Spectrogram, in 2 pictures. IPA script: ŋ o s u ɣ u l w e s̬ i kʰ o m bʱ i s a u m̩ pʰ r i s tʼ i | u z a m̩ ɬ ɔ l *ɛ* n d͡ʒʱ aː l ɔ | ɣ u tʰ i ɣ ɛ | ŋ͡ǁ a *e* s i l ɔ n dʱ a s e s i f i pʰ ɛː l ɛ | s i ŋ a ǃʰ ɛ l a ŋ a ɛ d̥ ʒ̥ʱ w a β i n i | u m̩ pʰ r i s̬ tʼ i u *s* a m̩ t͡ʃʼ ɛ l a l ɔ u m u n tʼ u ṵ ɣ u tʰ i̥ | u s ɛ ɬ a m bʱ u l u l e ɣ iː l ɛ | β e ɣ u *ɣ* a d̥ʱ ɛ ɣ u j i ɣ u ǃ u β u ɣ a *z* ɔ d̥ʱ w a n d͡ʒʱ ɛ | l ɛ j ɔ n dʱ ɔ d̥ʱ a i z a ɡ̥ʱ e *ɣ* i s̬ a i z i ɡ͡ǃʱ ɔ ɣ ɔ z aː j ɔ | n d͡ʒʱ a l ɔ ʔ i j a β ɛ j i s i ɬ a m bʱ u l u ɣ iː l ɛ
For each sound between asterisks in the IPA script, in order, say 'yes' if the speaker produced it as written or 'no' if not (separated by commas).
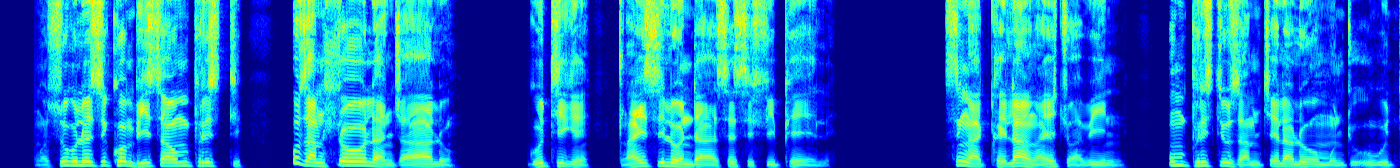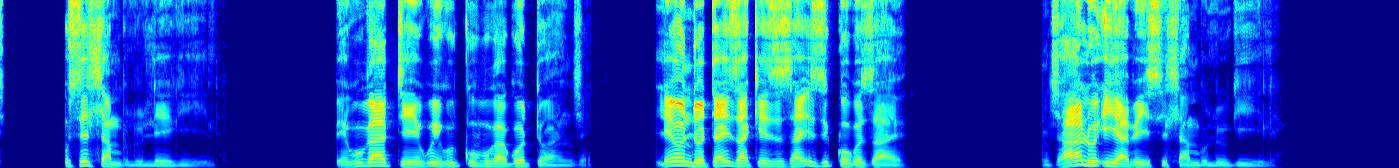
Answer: no, no, no, yes, no, no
